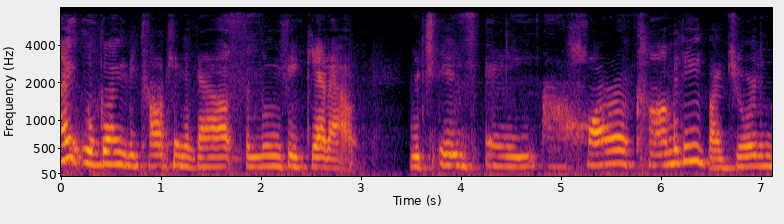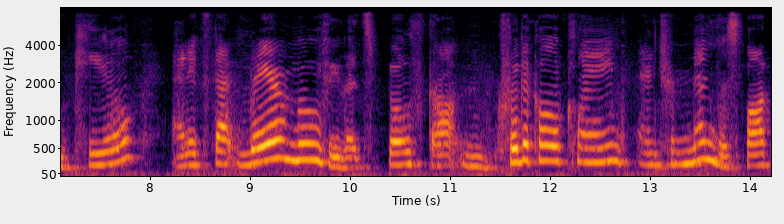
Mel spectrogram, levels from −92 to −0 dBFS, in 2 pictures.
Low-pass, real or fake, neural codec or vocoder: 7.2 kHz; fake; codec, 44.1 kHz, 3.4 kbps, Pupu-Codec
